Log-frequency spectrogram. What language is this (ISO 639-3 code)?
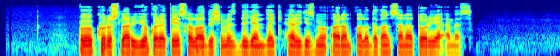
uig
